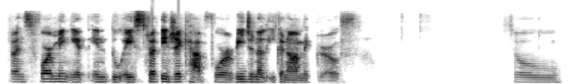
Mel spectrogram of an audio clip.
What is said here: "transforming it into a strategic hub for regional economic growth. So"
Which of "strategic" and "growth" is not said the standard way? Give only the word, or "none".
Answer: none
